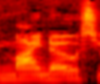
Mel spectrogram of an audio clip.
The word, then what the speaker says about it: Minos: I'm saying Minos. That's how I was taught to pronounce it. There's also Minos. I think the correct pronunciation is Minos. You put some stank on that O.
